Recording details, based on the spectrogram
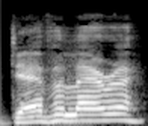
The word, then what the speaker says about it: De Valera: It's actually De Valera. We call him Dev.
